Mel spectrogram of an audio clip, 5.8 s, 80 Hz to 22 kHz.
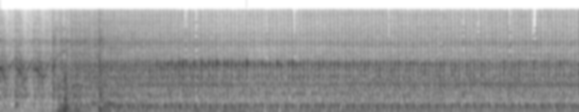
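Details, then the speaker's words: Renault Kangoo Express 1.9 dCi diesel after a head gasket replacement (it had failed from loose head studs, with the thermostat also replaced), start the next day. Fires within a second, then holds a steady, even idle with no knocks or misses. Runs well. "Evet, güzel çalışıyor. Çalışması falan güzel."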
